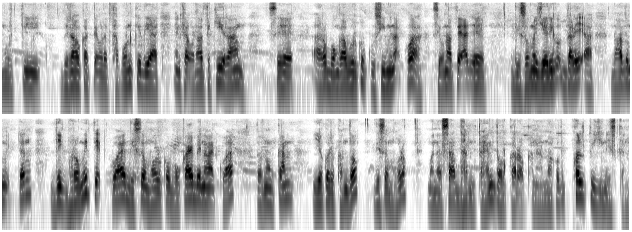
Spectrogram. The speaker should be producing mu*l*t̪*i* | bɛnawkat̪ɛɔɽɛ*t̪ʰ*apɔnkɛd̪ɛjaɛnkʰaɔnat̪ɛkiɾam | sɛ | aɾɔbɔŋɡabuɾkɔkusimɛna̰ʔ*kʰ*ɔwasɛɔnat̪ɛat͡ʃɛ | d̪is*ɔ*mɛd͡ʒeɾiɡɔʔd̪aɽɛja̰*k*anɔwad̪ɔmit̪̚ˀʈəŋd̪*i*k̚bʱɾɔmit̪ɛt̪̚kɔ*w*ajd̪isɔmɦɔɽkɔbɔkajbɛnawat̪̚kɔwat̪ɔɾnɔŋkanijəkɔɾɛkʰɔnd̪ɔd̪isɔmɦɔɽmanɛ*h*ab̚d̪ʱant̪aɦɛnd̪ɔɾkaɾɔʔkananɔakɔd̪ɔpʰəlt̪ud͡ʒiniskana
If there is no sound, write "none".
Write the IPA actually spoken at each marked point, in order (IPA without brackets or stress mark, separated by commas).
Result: ɾ, i, t̪ʰ, k, ɔ, ʔ, i, w, s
